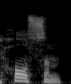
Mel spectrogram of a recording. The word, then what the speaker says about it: wholesome: In whore only, and sometimes in wholesome, WH is sounded like simple H.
